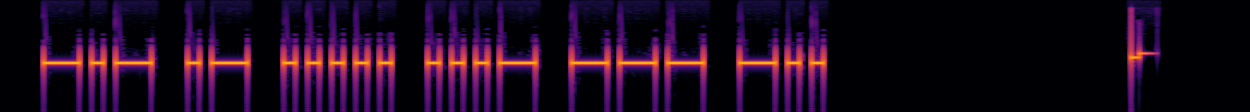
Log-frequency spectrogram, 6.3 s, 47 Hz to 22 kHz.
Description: Morse code, heard as a keyed tone, about 20 wpm, 700 Hz. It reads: KA5VOD
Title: USA Call Signs 20wpm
